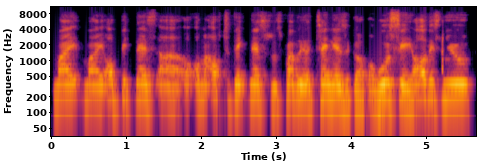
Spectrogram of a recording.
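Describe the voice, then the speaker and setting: High-voiced man stammering through guesses. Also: steady tone, brisk, vocal fry. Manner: stammering, breaks into song. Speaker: event organizer, guest. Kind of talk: casual chat, game guest.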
